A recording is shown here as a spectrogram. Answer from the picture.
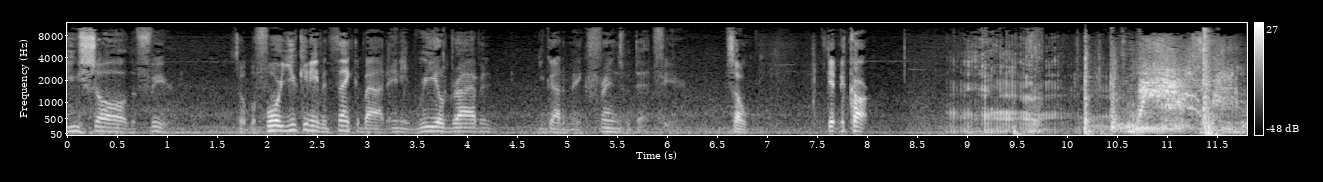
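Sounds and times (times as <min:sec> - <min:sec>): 
speech: 0:00.0 - 0:07.0, 0:07.6 - 0:08.1, 0:08.8 - 0:09.4
cougar roaring inside a car: 0:08.8 - 0:11.7.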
